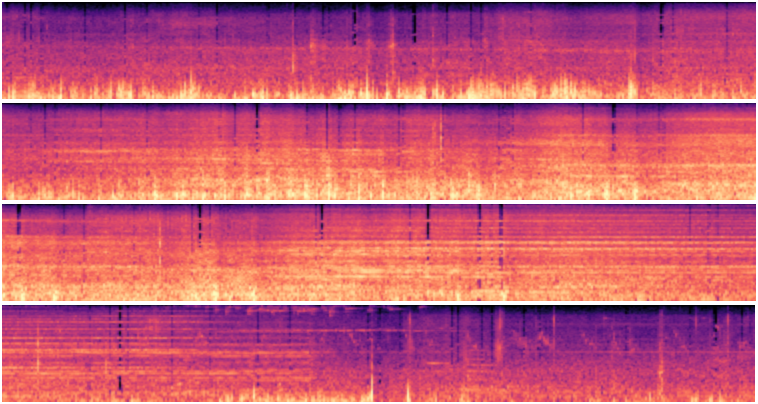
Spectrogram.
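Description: Electric multiple unit passing through the station at speed: a rising rush of wheels on rail with high steady whining tones, loudest about halfway through, then fading. The sound cuts off suddenly near the end.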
